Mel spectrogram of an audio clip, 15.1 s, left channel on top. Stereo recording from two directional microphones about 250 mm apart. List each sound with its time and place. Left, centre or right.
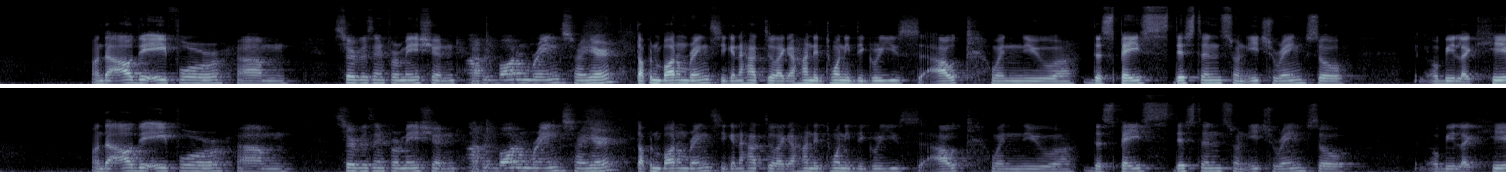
0.9 s speech: left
